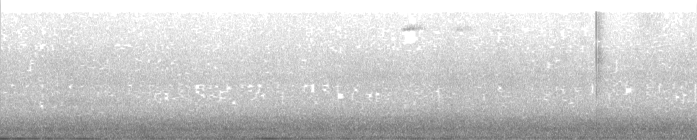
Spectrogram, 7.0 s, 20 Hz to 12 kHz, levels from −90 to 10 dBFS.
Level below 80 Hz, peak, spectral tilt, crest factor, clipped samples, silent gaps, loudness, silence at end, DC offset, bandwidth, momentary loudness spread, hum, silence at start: -54 dBFS; -20 dBFS; -6.5 dB/octave; 14 dB; under 0.1%; none; -34 LUFS; 0 s; under 0.1%; 11.5 kHz; 3 LU; none; 0 s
